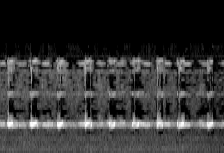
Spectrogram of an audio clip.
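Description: Crickets chirping, most likely the comic 'crickets' sound effect used for an awkward silence: a steady high trill with louder chirps about twice a second.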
